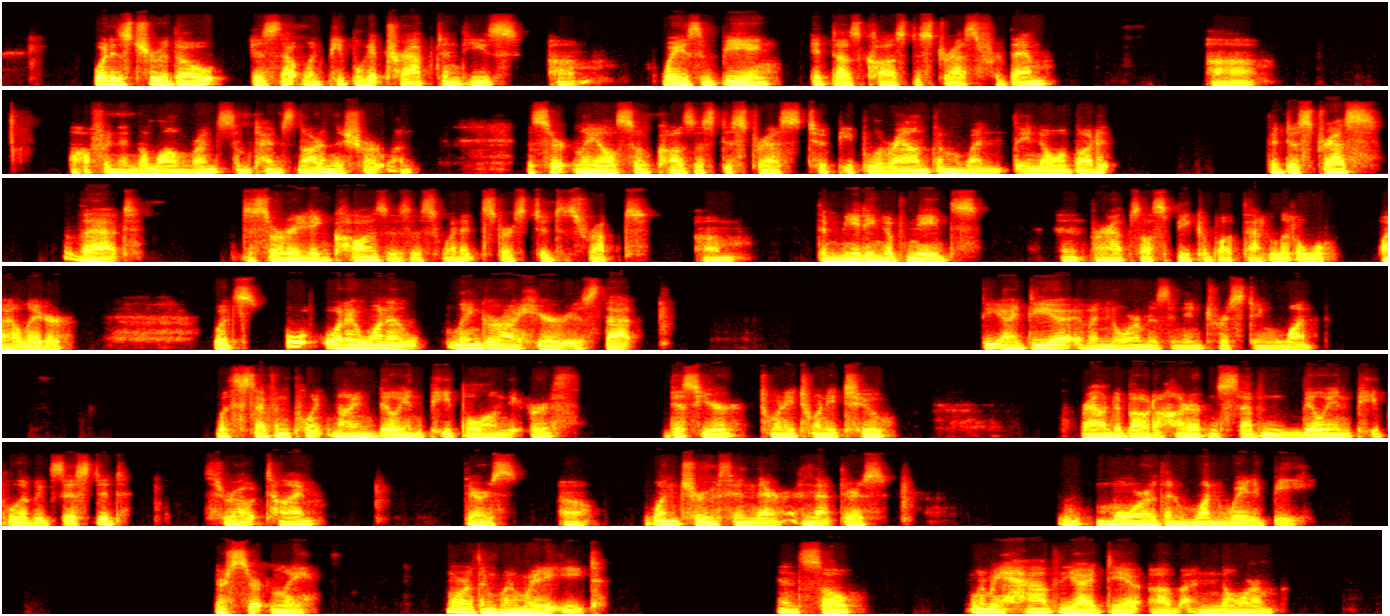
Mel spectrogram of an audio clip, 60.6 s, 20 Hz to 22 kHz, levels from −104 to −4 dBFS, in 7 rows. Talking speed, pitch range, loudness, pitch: 145 wpm, 105-120 Hz, -22 LUFS, 110 Hz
